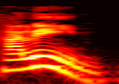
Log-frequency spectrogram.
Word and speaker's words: Halim: you my brother and your first name is pronounced halim that's correct and the last is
